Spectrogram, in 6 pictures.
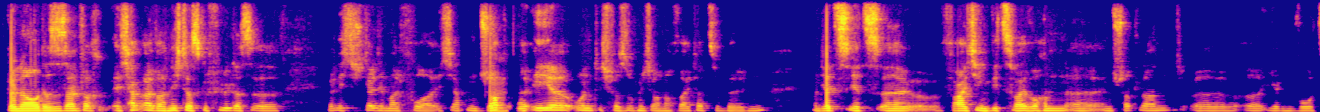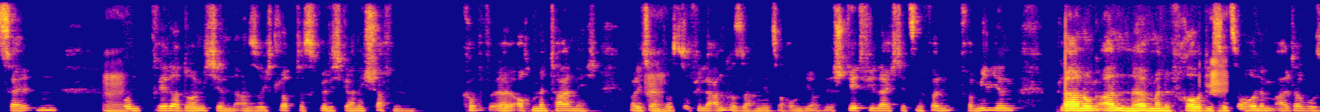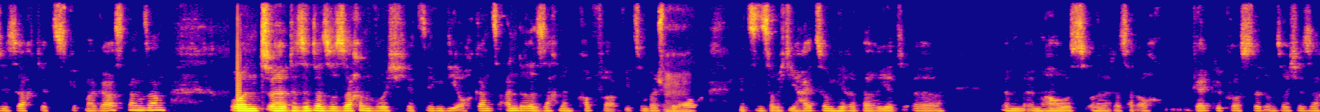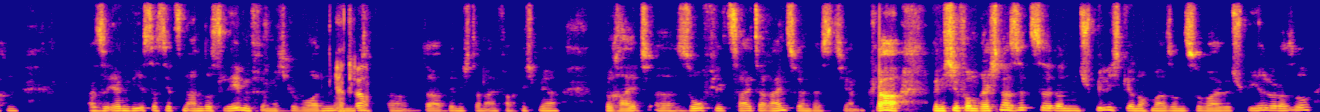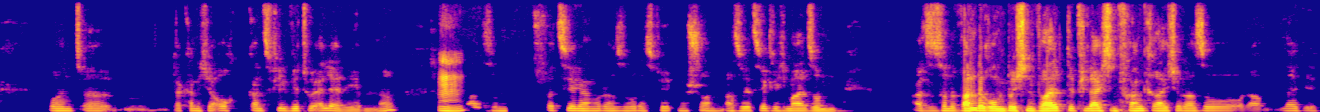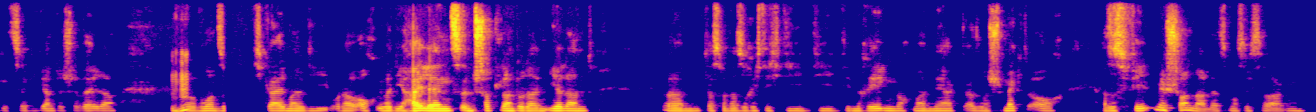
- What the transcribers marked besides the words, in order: other background noise; unintelligible speech; static; distorted speech
- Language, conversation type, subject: German, advice, Wie kann ich am besten anfangen, einen sinnvollen Beitrag für meine Gemeinschaft zu leisten?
